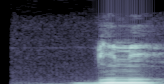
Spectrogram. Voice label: "bĩmi", moore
